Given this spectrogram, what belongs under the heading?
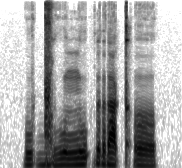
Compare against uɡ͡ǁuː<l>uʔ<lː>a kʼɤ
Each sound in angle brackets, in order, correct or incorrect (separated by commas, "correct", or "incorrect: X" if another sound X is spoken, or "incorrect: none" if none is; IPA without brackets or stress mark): incorrect: n, incorrect: r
